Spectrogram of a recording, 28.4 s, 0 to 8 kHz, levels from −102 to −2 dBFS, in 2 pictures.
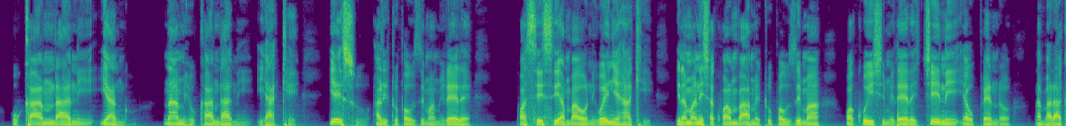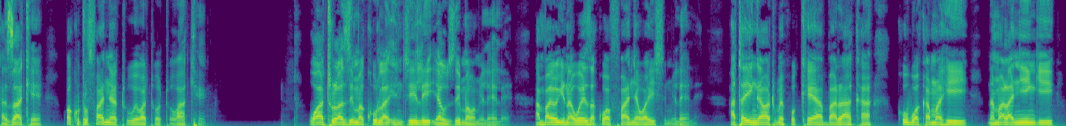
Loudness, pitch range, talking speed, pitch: -15 LUFS, 100-120 Hz, 125 wpm, 115 Hz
